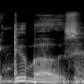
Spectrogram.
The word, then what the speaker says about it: DuBose: You got to say it the right way. DuBose.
